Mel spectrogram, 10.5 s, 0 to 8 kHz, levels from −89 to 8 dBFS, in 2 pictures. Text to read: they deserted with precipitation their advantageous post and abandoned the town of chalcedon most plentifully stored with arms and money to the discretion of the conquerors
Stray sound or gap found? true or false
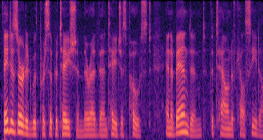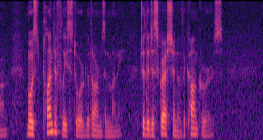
false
